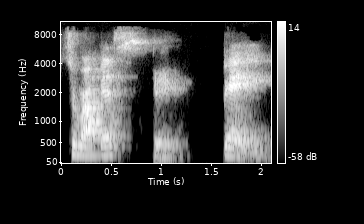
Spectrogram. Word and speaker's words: Serapis Bey: Even Serapis Bey, is that the right pronunciation? Serapis Bey.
